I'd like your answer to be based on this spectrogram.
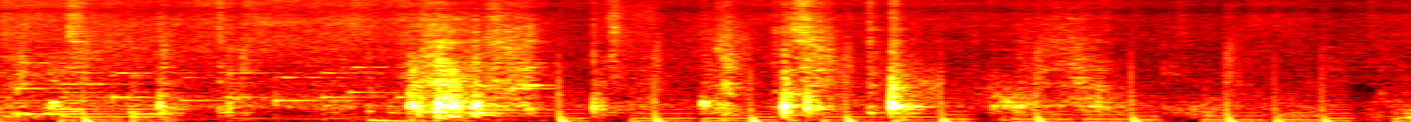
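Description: A utensil scrapes and stirs through a sizzling spice mixture with coriander powder for misal in a pan, with clinks against the metal and a steady frying hiss underneath.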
